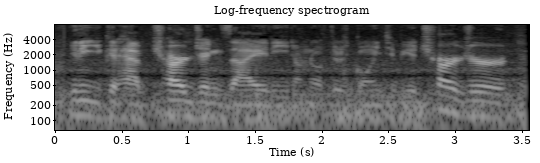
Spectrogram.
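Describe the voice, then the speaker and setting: Against loud background noise, a man talks at a very fast pace, the sound dry with no echo. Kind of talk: casual conversation while driving. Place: car. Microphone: lapel.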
